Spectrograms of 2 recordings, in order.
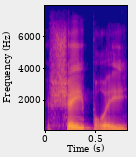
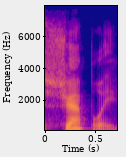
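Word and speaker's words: Shapleigh: town that you have the full opportunity to mispronounce and that's the town of shapley no it is not shapely but that right there is shapley now in the same manner that Madrid and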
